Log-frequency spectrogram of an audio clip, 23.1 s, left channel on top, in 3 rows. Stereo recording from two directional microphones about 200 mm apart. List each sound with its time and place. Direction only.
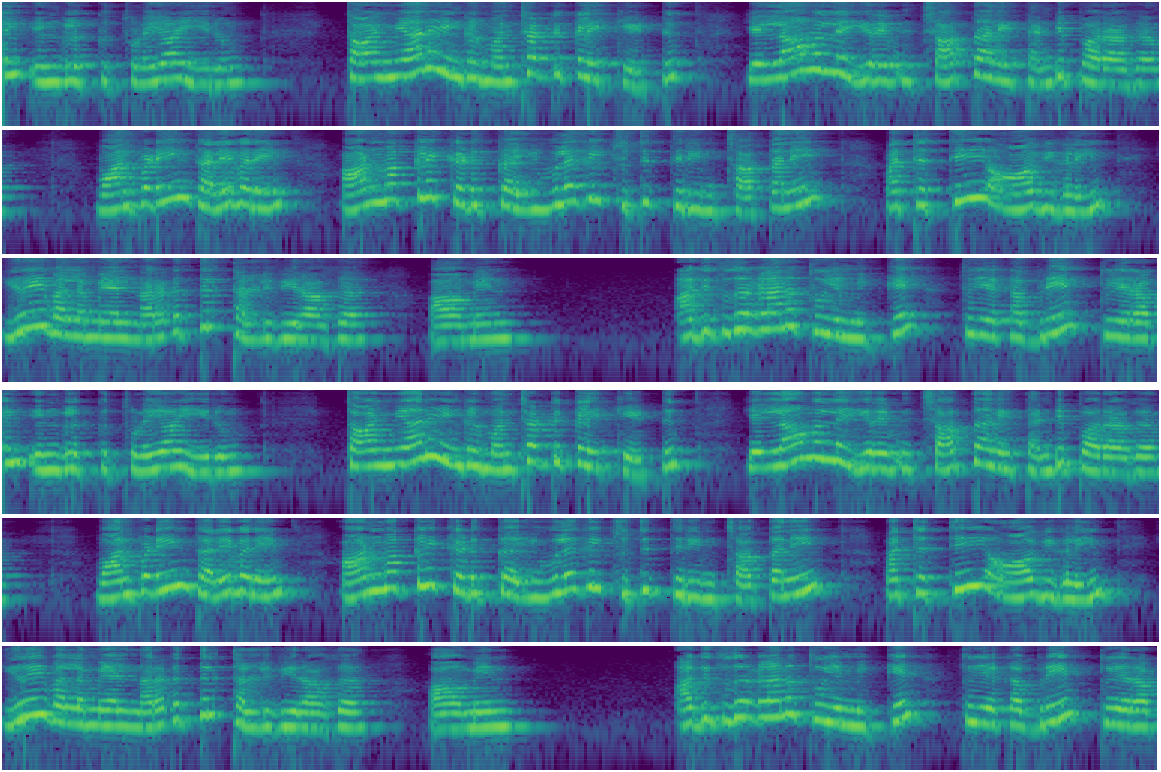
0.2 s a woman's voice: 20° right (ahead or behind)
19.9 s a woman's voice: 20° right (ahead or behind)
